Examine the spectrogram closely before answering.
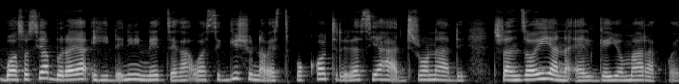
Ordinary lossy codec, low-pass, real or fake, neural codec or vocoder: none; 14.4 kHz; real; none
